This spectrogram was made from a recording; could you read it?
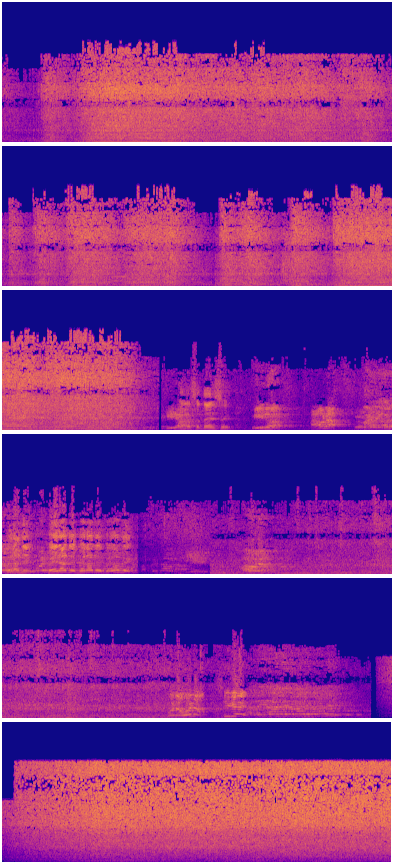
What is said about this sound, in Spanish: Esto que escucháis es una motosierra, una máquina de alta presión para limpiar suelos, paredes, garajes o lo que se ponga por delante, o Rodrigo Conde con un grupo amplio de compañeros retirando coches de los garajes.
